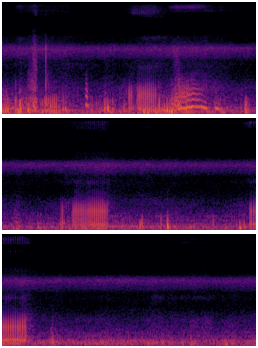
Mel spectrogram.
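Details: Emma the pug dozing through her nap; scattered soft snorts and a brief squeaky wheeze, then two short rough snoring breaths about three seconds apart over low hum.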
